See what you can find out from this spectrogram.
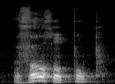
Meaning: bird droppings
- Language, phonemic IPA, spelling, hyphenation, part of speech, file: Dutch, /ˈvoː.ɣəlˌpup/, vogelpoep, vo‧gel‧poep, noun, Nl-vogelpoep.ogg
